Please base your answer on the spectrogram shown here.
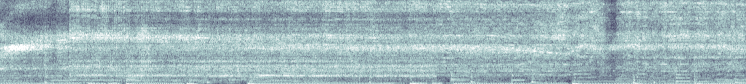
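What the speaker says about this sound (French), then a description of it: "du coup je vais utiliser un disque pour la pierre là." Angle grinder fitted with a stone cutting disc slicing through a metal tube while building a mini buggy chassis: a loud, continuous whining grind that briefly drops out twice as the cut is paused.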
